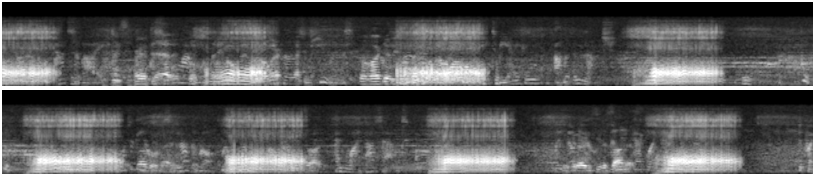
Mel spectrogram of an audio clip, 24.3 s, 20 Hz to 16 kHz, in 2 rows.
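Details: Snoring from an adult man, recorded while watching TV beside him: loud, regular snores, about eight in 24 seconds, with television sound underneath.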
